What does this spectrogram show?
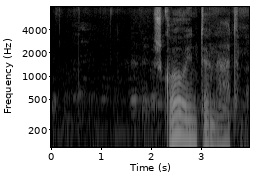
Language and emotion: Russian, sad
